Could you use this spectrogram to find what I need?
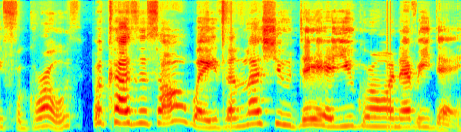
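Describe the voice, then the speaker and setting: With an American accent, a woman talks in a high pitch, her voice making very wide pitch swings. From Maryland, US (Prince George's County). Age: 60s. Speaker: author and self-representation advocate. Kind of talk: podcast interview.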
